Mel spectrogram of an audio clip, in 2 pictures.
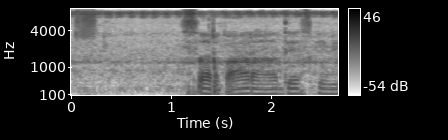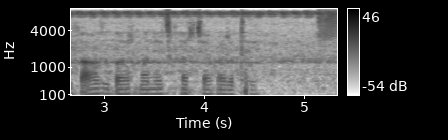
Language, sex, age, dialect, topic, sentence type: Chhattisgarhi, male, 25-30, Eastern, banking, statement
